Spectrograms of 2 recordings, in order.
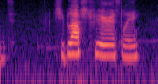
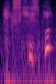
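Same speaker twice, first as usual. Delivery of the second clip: offended whisper; 8 semitones higher, slower than usual. Acted. Offended lady.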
